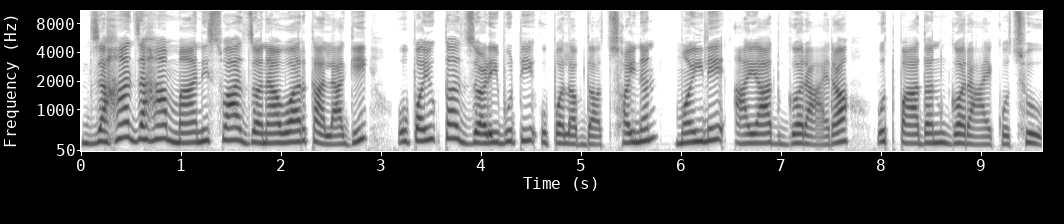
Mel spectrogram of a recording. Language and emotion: Nepali, neutral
